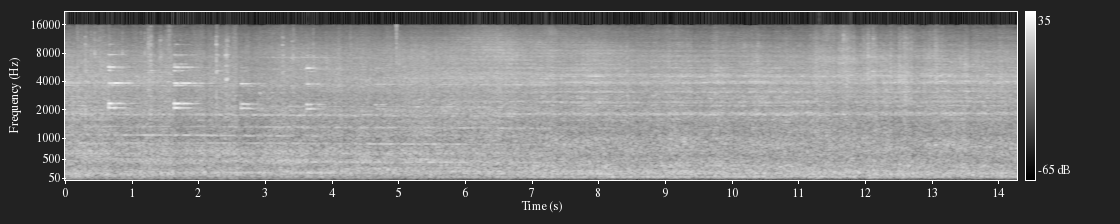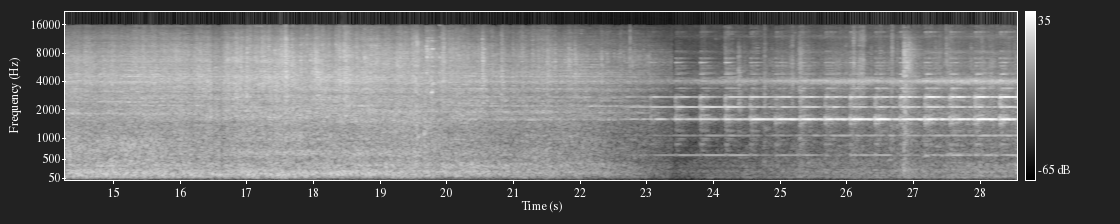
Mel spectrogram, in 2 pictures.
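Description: Freight train passing close by: diesel locomotives working, then freight cars rolling past with their wheels clacking over the rail joints. Near the end the sound drops suddenly and is replaced by a steady high-pitched ringing tone from the slowly moving train.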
